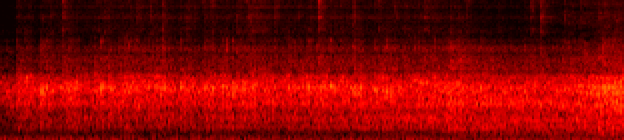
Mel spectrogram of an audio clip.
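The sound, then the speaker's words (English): Rain just starting to fall in Oldsmar makes a steady, even hiss with faint scattered ticks on top, swelling slightly louder toward the end. No one speaks. “It just started raining.”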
